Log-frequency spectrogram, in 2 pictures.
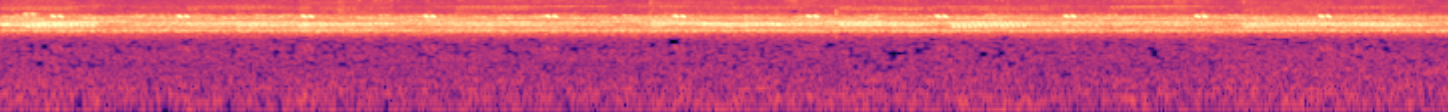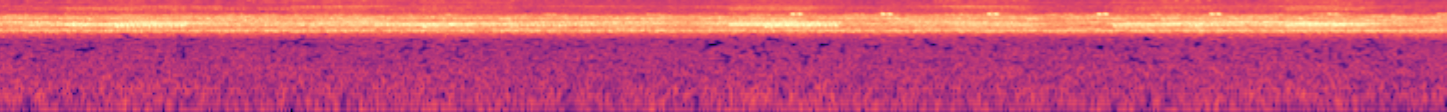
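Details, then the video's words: Summer night in the forest with many crickets chirping together, a steady high shimmering trill that never breaks, slight pulses in loudness, nothing else standing out. "Live Crickets Natural Sound"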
